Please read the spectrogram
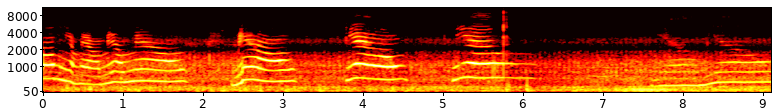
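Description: A series of cat meows, about one every second and a half, the last one lower and rising near the end.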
